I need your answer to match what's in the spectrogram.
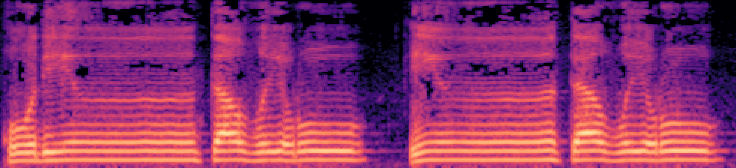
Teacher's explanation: التاء مرققة الظاء مفخمة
